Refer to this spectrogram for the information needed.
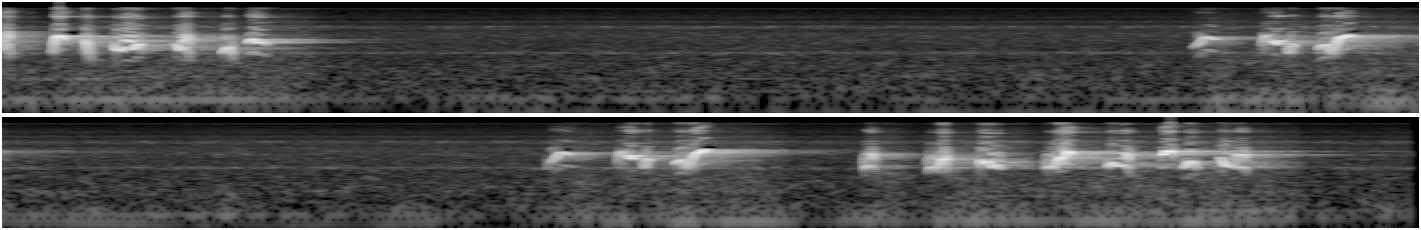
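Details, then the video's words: Red-eyed Bulbul in the wild, reacting to a decoy bird held in a cage, delivers bursts of rapid chattering notes about one second long, separated by pauses of three to six seconds. "Suara pikat merbah lekir"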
